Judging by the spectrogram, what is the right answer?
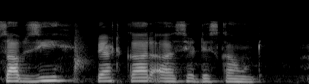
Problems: none marked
